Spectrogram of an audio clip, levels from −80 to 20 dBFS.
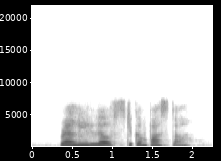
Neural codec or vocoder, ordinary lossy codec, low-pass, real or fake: codec, 16 kHz, 4 kbps, FreqCodec, smaller model; Opus, 32 kbps; 7.2 kHz; fake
